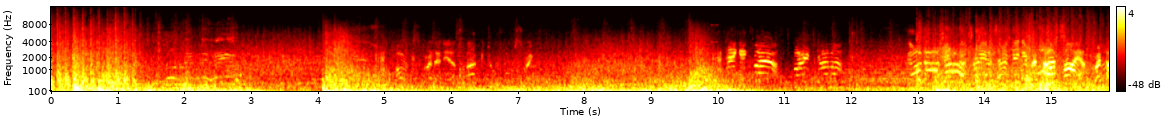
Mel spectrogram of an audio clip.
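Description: A 6-pounder anti-tank gun fires during a Company of Heroes 2 battle, with heavy booming shots and rumbling battlefield explosions layered under a commentator's voice and mixed with other distant combat noise.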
